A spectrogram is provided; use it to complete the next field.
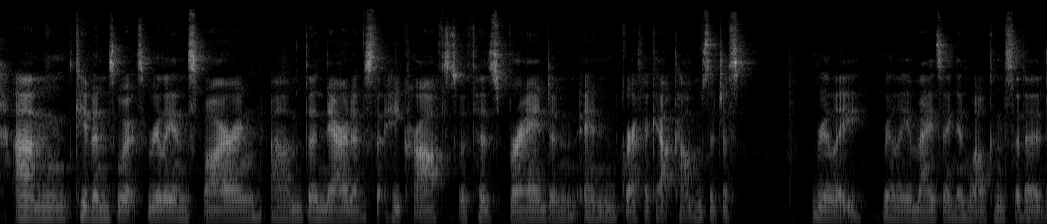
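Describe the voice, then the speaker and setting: A woman speaks with a New Zealand accent. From New Zealand, Auckland. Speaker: graphic designer. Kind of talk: interview.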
